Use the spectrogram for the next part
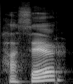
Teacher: There are certain varieties of Spanish where they pronounce the H in words when it was historically a fa sound, so hacer gets said as hacer since it came from Latin facere with an F.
